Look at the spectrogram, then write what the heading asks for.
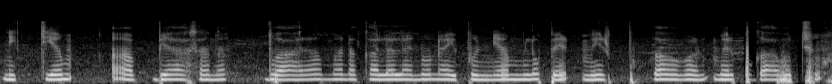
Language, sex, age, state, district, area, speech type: Telugu, female, 18-30, Telangana, Jayashankar, urban, spontaneous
